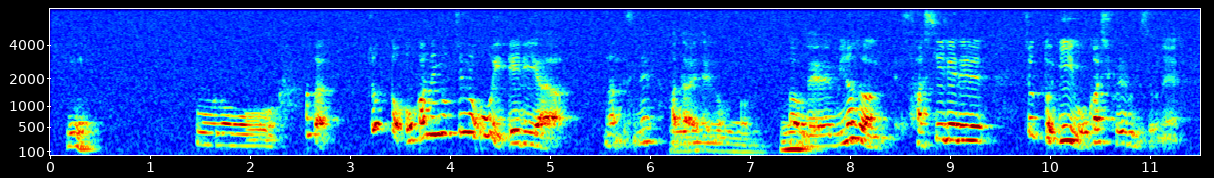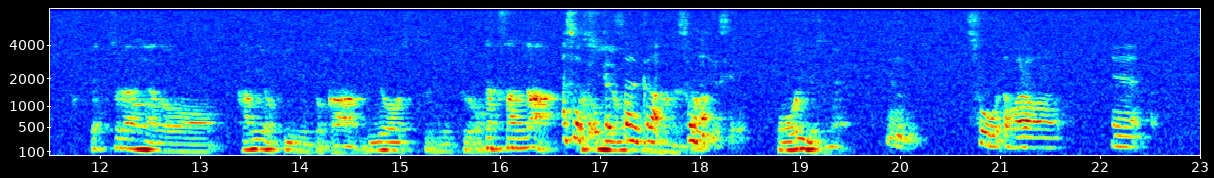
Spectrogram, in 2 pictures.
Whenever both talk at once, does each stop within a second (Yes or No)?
No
